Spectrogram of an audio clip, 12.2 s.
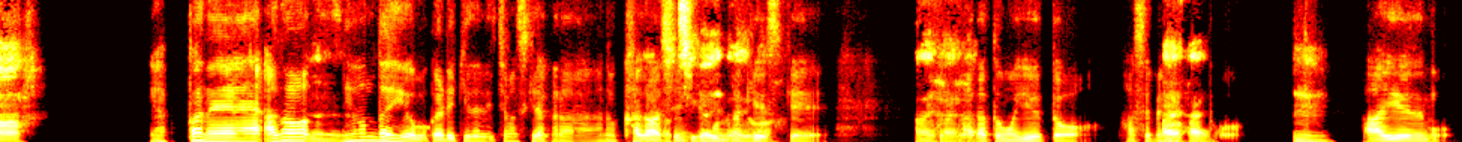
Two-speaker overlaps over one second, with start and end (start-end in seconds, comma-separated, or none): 5.3-6.6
